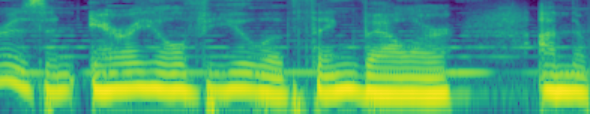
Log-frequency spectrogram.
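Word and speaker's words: Þingvellir: The Icelandic word Thingvellir is formed with an ancient letter called the thorn and is pronounced like the English th, as in the.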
